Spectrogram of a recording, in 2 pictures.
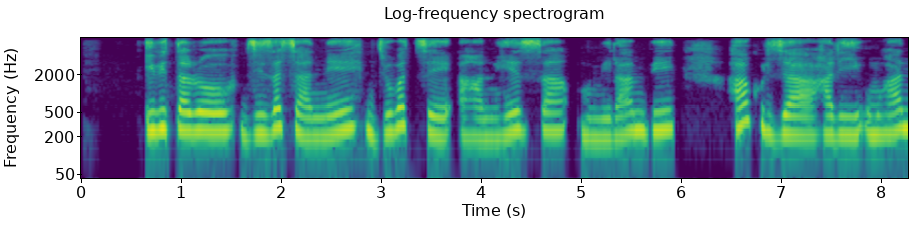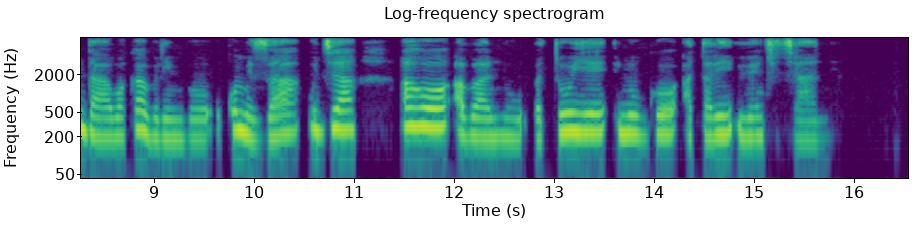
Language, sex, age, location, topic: Kinyarwanda, female, 18-24, Huye, health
